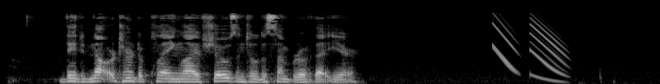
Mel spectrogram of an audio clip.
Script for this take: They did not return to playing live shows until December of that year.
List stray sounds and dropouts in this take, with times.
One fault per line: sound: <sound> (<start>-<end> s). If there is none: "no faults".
sound: chirp (4.9-5.7 s)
